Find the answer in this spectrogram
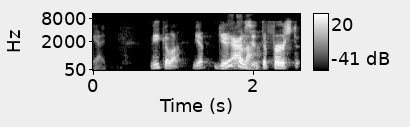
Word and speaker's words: Nikola: nicola or nicola how do you say it nikola yep you absent the first letter he was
